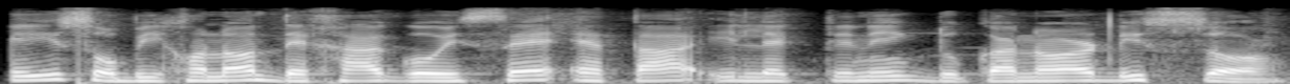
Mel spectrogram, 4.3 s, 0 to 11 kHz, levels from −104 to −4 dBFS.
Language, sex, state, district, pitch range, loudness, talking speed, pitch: Assamese, male, Assam, Sonitpur, 140-160 Hz, -12 LUFS, 110 wpm, 150 Hz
